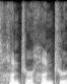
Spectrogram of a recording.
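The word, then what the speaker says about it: Hunter × Hunter: Hunter Hunter Nen Impact I learned you're not supposed to pronounce the X there has also been shipping out there.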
